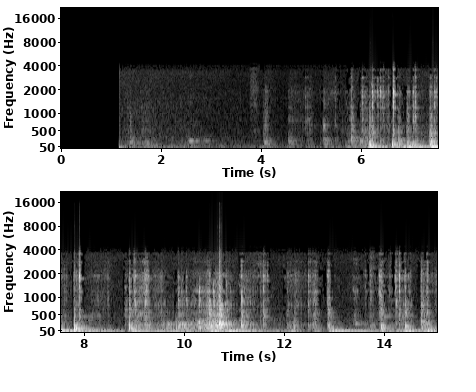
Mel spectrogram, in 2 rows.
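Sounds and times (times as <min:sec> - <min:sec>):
heavy thumps: 0:01.2 - 0:15.0
objects knocking and clattering: 0:04.0 - 0:15.0.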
